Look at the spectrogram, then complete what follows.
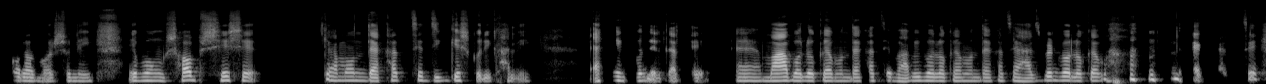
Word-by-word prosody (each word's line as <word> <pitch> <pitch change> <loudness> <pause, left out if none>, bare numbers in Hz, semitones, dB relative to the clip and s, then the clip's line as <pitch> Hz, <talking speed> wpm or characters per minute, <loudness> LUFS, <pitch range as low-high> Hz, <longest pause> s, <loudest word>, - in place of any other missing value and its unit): পরামর্শ 165 -3 -1 0.2
নেই 155 0 -3 0.5
এবং 175 0 +2 0.2
সব 195 +1 +7 0.2
শেষে 185 -1 +2 0.8
কেমন 185 -4 +1 0.2
দেখাচ্ছে? 180 +4 0
জিজ্ঞেস 180 +2 +1
করি 75 - -1
খালি। - - -7 0.8
একেক 180 +2 -2
বোনের 170 0 0
কাছে। - - -4 0.7
মা 170 0 +10
বলো 170 0 +4
কেমন 165 0 +2
দেখাচ্ছে, 170 +2 -4
ভাবি 150 +5 +1
বললো 170 -1 +3
কেমন 165 0 -1
দেখাচ্ছে, 165 +2 -4
হাসব্যান্ড 180 +5 0
বল 180 -2 +5
কেমন 175 -1 0 0.8
দেখাচ্ছে। 485 - -5
170 Hz, 120 wpm, -24 LUFS, 165-180 Hz, 0.8 s, মা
